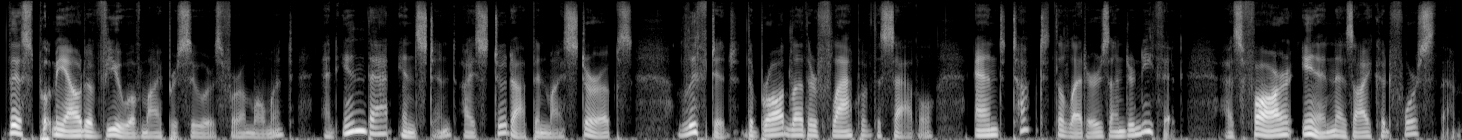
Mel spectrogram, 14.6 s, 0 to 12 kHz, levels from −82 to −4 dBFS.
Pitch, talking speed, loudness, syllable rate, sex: 115 Hz, 180 wpm, -21 LUFS, 4.4 syllables/s, male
